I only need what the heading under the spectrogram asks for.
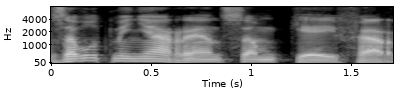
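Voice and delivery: usual speaking voice

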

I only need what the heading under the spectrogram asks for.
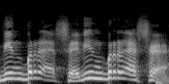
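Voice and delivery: high-pitched, disembodied voice. Reading a scene where a voice speaks though Quirrell's lips don't move; high voice. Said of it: "пролунав високий голос".

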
